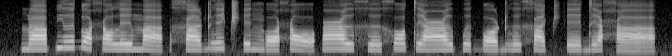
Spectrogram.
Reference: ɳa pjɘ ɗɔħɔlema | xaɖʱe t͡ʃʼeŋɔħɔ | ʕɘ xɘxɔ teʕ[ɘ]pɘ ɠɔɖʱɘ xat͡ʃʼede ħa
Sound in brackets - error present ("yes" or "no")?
no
